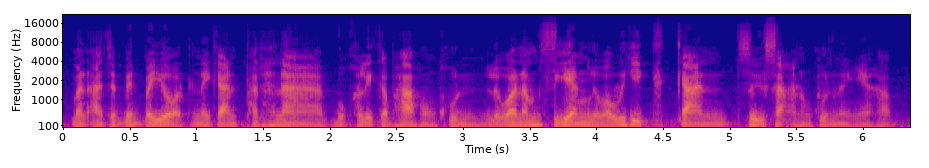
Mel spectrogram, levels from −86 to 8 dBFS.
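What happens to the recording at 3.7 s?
At 3.69 s the recording likely lost a piece of audio between processing chunks: about 50 ms vanished while one chunk closed and the next opened, and the two sides were butted together with no silence, so the sound jumps abruptly forward in a single skip.

Running through that moment, as through the whole clip, is plainly audible Opus compression, likely in its music (CELT) mode at a low rate near 16 kbps. Starved bands are filled with noise or copied material, making the speech sound rough and grainy, though the bandwidth stays full, reaching about 20 kHz.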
